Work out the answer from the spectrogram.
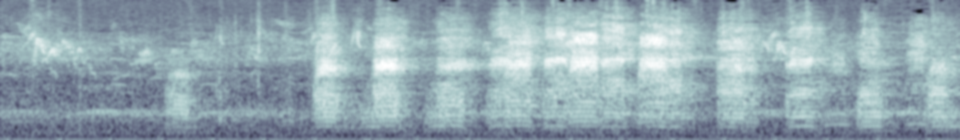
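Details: Flamingo calls: a run of harsh, nasal, goose-like honks with ringing overtones, repeated about three times per second and partly overlapping, over a soft steady hiss.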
